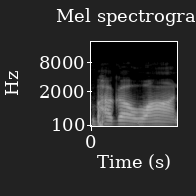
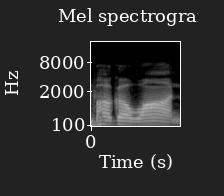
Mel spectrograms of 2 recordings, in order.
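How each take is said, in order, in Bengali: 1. শেষ অক্ষরের আগের ব্যঞ্জনটি w-এর মতো শোনায়। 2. শেষ অক্ষরের আগের ব্যঞ্জনটি w-এর মতো শোনায়।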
